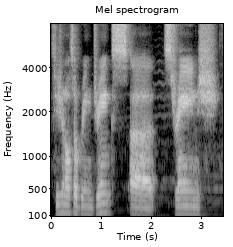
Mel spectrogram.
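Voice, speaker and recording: A woman's voice: a bass voice, steady tone, extremely slow. A woman streaming a game with casual, slangy, teasing commentary, reading dialogue aloud. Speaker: gameplay streamer. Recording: game music behind the voice.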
